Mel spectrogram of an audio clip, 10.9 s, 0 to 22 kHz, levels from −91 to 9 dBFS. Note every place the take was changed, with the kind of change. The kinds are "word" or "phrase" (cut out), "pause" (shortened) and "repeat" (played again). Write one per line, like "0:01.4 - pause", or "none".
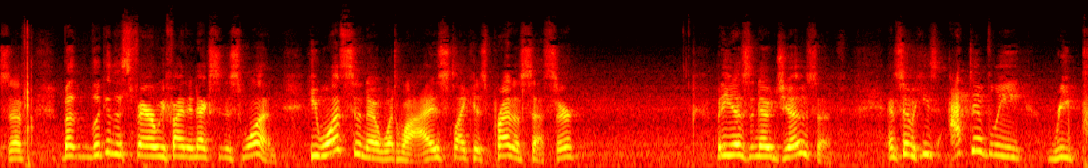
0:03.9 - word
0:04.5 - word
